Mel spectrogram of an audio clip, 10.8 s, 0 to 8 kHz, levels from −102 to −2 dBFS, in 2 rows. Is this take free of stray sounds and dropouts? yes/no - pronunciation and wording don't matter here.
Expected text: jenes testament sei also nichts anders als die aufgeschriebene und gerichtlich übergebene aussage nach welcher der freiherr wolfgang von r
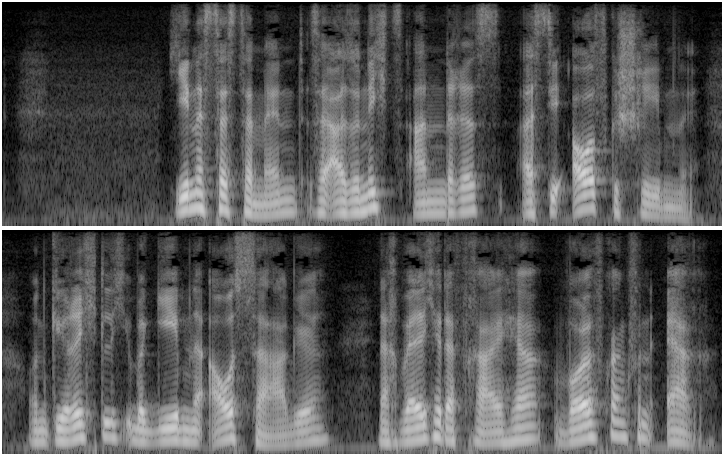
yes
